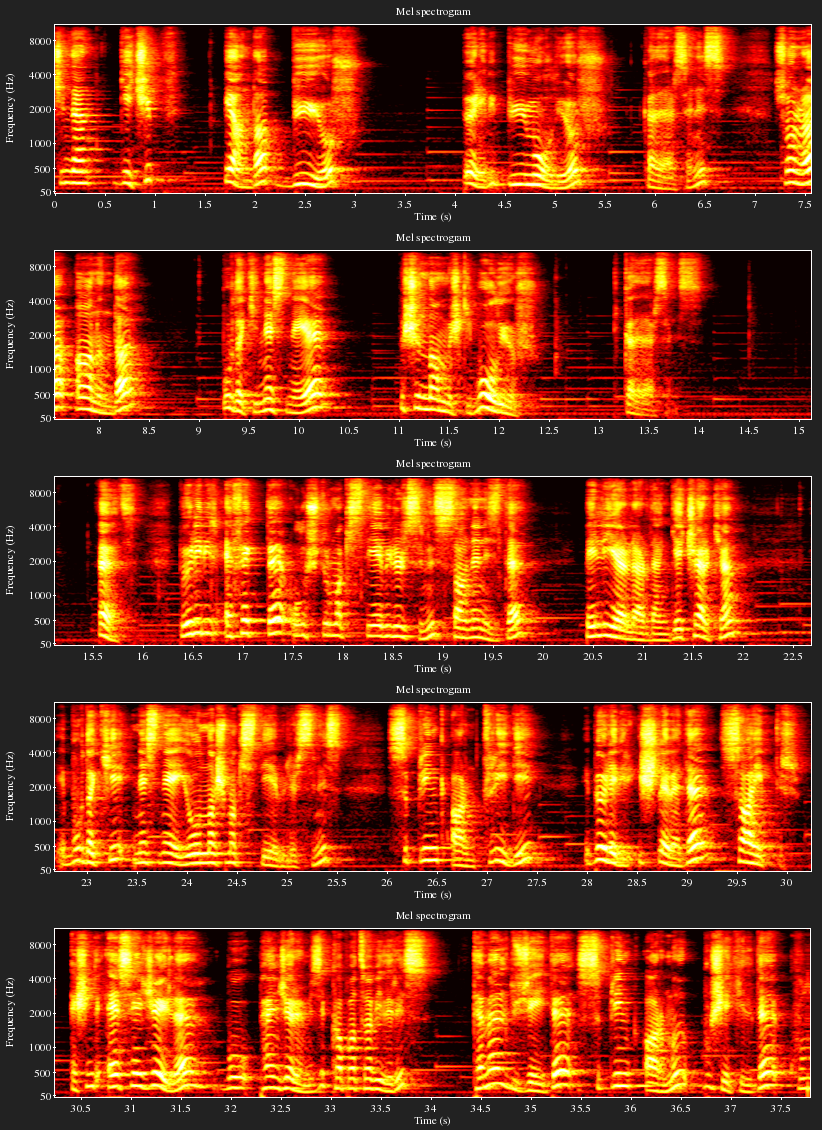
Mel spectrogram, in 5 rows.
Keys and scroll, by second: 0.0-1.2 typing, 3.0 typing, 11.0-14.3 typing, 15.4-20.0 typing, 22.1 typing, 30.7 Escape.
